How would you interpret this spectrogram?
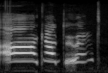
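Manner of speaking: high-pitched mock wail; mock panicked brain. Her brain balking at recording, mock panic. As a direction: play the brain giving up in a high squeal. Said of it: "my brain is like".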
